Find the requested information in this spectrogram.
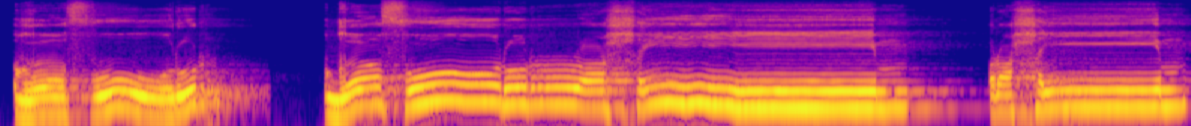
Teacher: nun sukun atau tanwin yang bertemu dengan huruf lam dan ro namanya bacaan idgam Bila ghunah masuk tanpa mendengung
